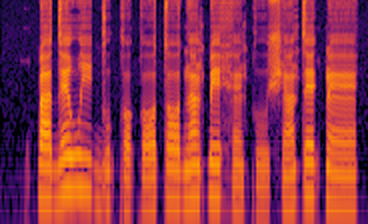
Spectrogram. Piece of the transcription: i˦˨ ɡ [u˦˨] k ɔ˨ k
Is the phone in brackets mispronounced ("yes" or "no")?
yes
